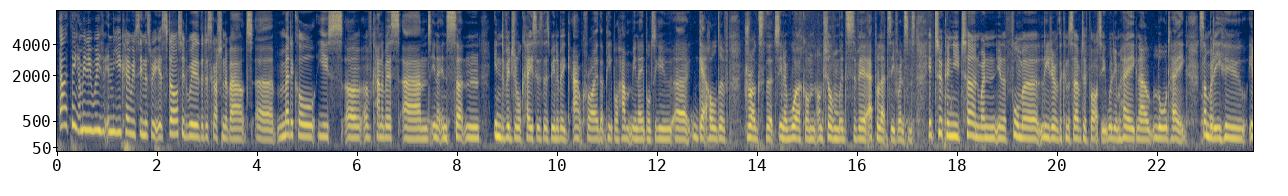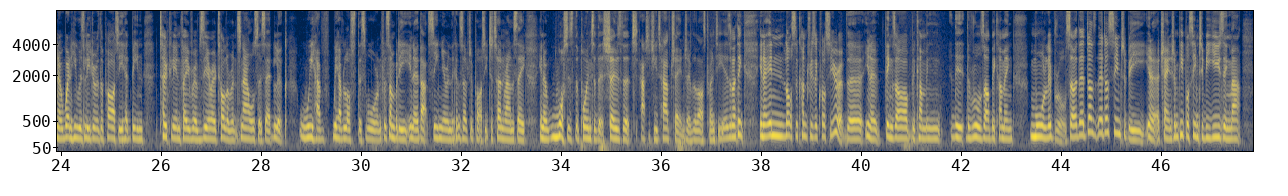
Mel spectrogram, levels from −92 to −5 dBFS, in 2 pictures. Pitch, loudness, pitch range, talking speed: 190 Hz, -19 LUFS, 175-205 Hz, 235 wpm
